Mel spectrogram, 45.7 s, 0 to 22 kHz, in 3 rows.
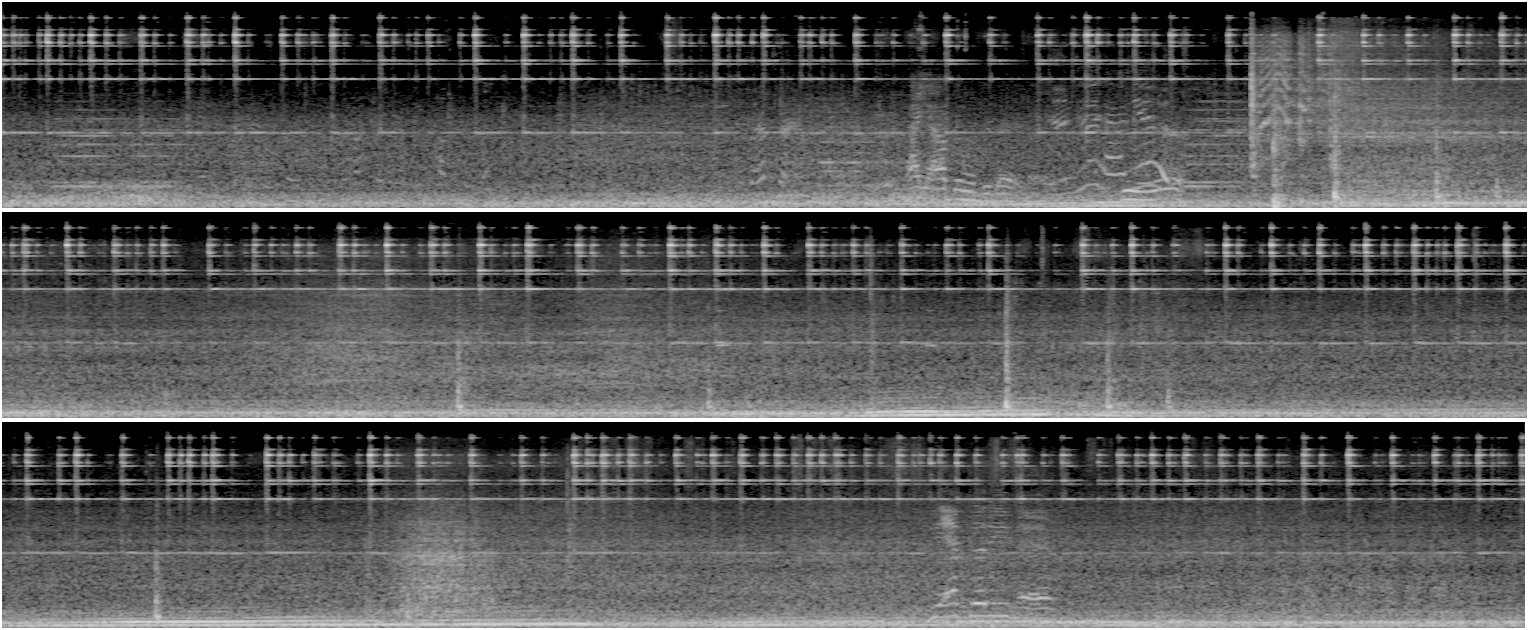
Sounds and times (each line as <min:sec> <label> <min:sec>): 0:00.0 cars 0:45.7
0:00.0 ringing a bell 0:45.7
0:07.4 talking to people 0:12.8
0:10.6 shopping carts 0:15.5
0:39.7 talking to people 0:41.2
